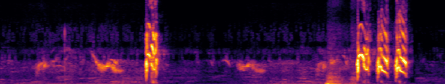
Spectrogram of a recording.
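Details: Parrot sounds: soft warbling chatter, then a single loud rasping squawk, a pause, and a rapid burst of three sharp squawks.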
